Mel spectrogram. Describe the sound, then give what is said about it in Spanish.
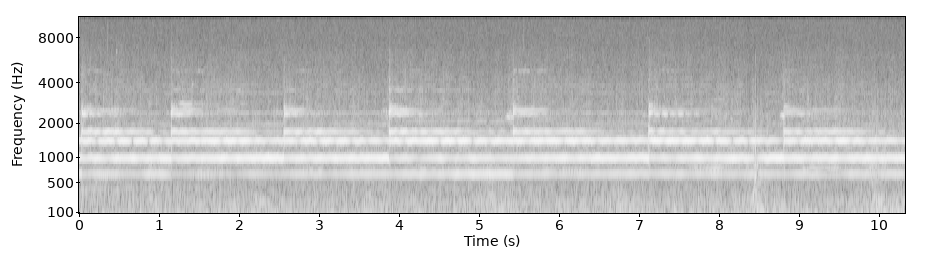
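A tram rumbles steadily while its bell clangs over and over in a regular rhythm, about every second and a half, loud, with no voices. “El tranvía, no sé si ya lo conocen, conoció el tranvía.”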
